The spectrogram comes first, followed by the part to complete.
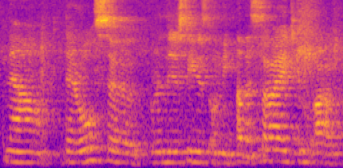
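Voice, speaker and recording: A little fast and steady in tone, her voice sits on the low side. The speaker is a woman in her thirties from Malawi, raised in Zimbabwe, making an earnest, persuasive debate speech with wry asides. She's recorded from afar in a very echoey hall with background noise.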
